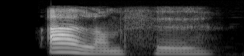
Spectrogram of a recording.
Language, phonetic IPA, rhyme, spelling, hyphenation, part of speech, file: Hungarian, [ˈaːlːɒɱføː], -føː, államfő, ál‧lam‧fő, noun, Hu-államfő.ogg
- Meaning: head of state (the chief public representative of a nation)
